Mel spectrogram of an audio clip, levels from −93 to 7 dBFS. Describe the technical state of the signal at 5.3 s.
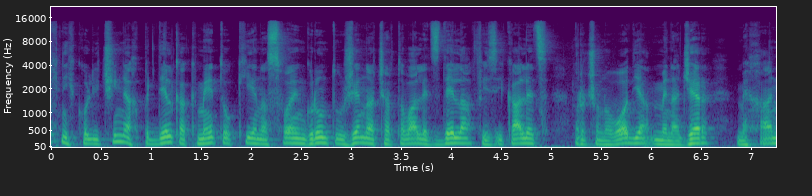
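At 5.3 s the speech signal is intact, with no audible fault at that moment.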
